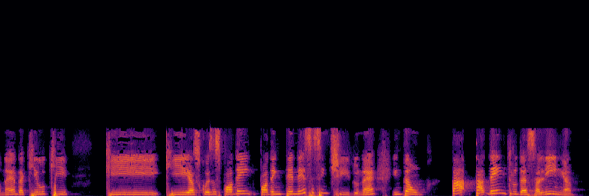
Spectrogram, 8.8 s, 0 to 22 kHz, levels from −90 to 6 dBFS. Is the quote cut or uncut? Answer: uncut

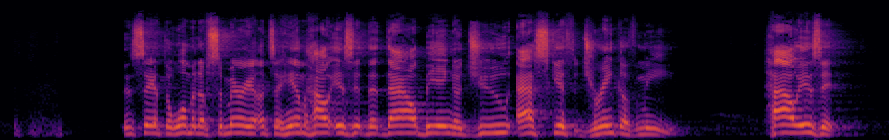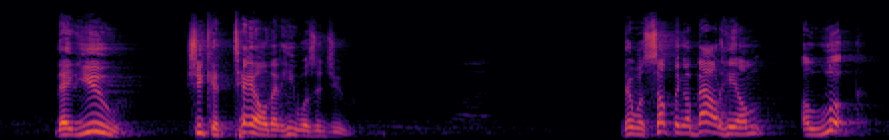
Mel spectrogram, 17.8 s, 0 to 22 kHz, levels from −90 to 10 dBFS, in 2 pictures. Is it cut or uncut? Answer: uncut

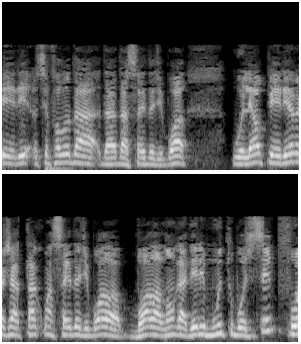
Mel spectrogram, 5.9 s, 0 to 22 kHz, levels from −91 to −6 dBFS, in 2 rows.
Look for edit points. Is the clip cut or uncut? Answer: uncut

